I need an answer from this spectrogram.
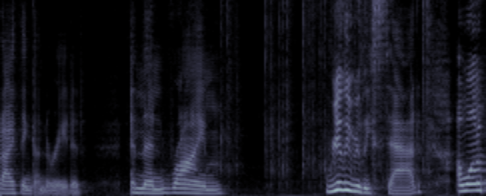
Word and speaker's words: Rime: Oh, Rime is spelled R-I-M-E. Weirdly.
